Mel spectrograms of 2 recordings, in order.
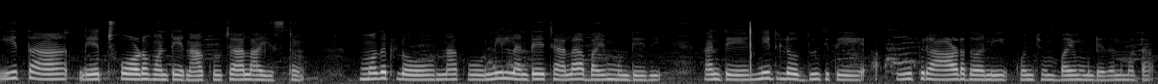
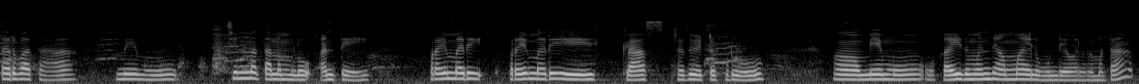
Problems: constant background noise, background conversations at intervals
